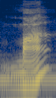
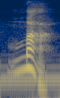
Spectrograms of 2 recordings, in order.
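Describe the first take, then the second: First: It is said with the questioning second tone. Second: It is said with the angry-sounding fourth tone. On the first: "the second tone or 第二声... the asking tone" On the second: "第四声 as the angry tone"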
